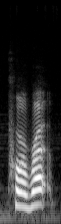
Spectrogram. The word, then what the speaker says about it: Poirot: His last name, and he's got this name that looks like Hercules, but it's pronounced differently. Poirot.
